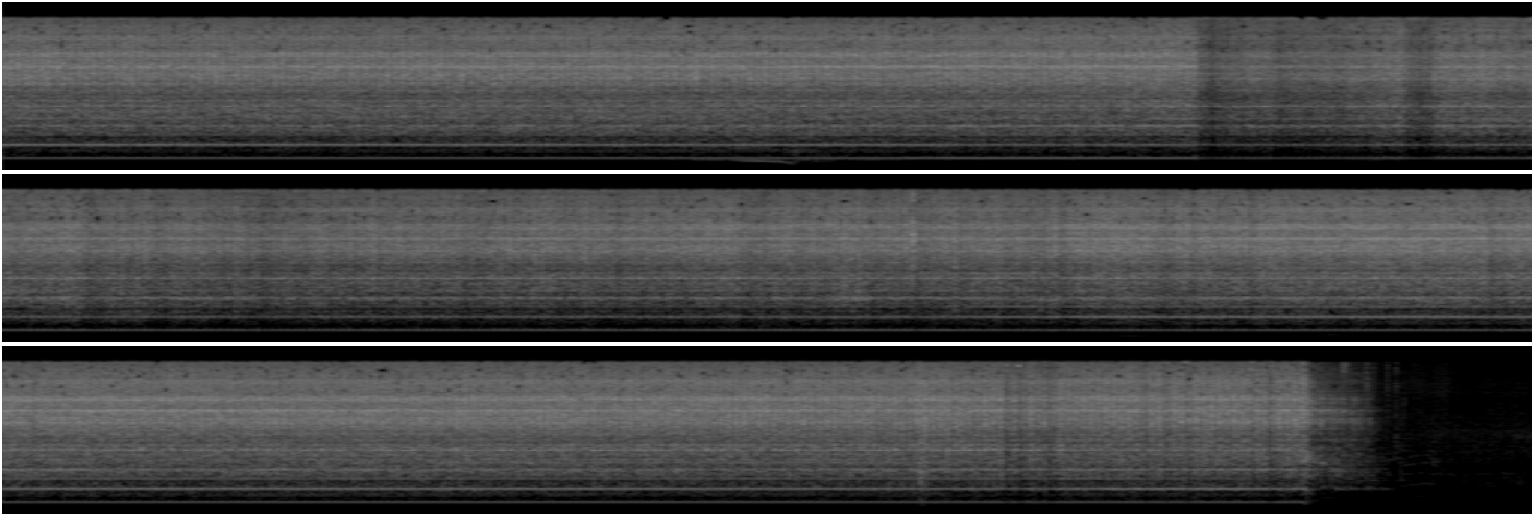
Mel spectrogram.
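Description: Small bench metal lathe running, its motor and spindle giving a steady hum with a bright hiss over it. The lathe is switched off about a second before the end, and the sound dies away quickly.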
